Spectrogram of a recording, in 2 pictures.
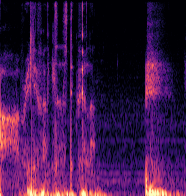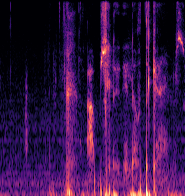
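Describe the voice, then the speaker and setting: A man whispers at a moderate pace. His tone is relaxed. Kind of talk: ASMR whisper ramble. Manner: whispered, quiet, relaxed.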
